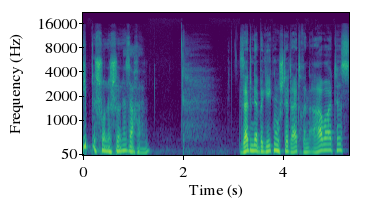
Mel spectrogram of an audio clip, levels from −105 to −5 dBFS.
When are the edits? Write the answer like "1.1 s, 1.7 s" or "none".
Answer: 3.3 s, 4.1 s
